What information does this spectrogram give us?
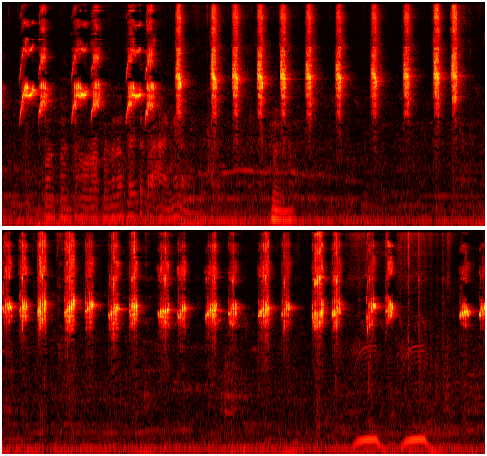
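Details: Long-tailed shrike from Java, singing non-stop both inside its cage and when let out: a long run of sharp, harsh, scratchy notes, about four per second and fairly even, with a few low soft sounds near the end.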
